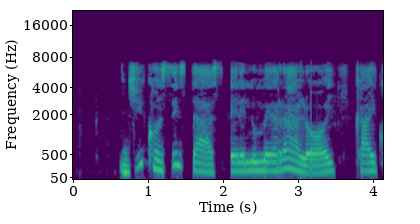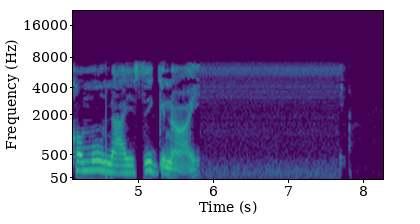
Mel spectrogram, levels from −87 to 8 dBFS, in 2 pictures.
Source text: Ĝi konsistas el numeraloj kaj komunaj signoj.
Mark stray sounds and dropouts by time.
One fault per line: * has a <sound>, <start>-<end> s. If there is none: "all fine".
all fine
